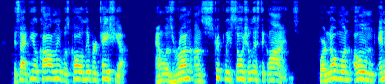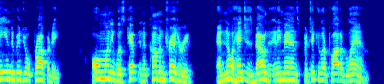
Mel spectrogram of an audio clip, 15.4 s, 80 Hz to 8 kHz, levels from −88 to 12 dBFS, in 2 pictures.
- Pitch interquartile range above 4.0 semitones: No, average, 3.4 semitones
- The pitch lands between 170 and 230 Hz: Yes, high, 190 Hz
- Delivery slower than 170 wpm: Yes, average, 150 wpm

